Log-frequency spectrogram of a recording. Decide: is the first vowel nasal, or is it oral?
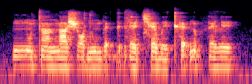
nasal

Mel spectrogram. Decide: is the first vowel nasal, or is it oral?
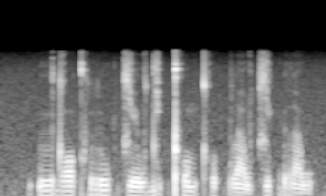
oral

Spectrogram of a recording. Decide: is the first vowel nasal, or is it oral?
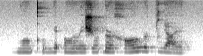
nasal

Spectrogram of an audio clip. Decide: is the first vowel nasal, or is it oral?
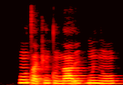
nasal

